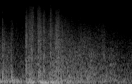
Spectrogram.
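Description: Rapid gunfire in a strategy video game as a city garrison is shot at, a dense and continuous crackle of shots with low booms underneath, steady and fairly loud throughout with no talking.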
